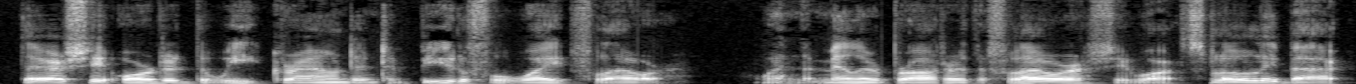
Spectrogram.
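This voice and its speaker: A man's voice: on the low side, creaky, mellow. A man narrating a children's bedtime story from a script, as in an audiobook.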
